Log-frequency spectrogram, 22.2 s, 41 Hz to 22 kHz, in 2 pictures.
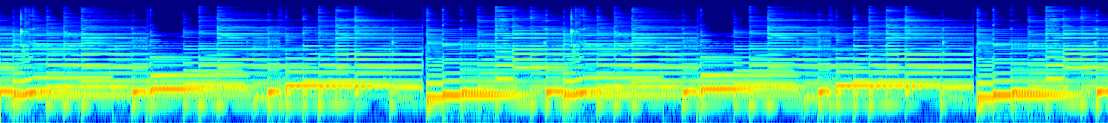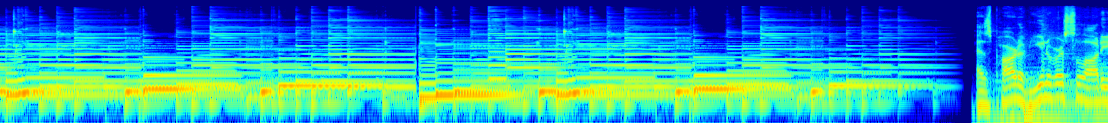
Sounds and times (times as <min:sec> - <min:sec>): Acoustic guitar: 0:00.0 - 0:20.7.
